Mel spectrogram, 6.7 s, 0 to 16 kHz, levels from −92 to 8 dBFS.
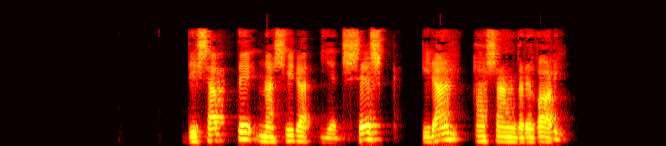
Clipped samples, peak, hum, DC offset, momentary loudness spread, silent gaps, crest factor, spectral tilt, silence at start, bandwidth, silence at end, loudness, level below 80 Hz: under 0.1%; 0 dBFS; none; under 0.1%; 7 LU; 4.09-4.21 s; 18 dB; -4 dB/octave; 1.9 s; 8 kHz; 1.05 s; -15 LUFS; -62 dBFS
